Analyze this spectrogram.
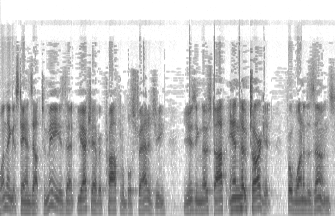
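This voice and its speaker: A man's very fast speech at medium pitch, with vocal fry, ordinary pitch variation and a slight Southern US accent. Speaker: trader. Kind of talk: seminar presentation.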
